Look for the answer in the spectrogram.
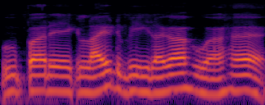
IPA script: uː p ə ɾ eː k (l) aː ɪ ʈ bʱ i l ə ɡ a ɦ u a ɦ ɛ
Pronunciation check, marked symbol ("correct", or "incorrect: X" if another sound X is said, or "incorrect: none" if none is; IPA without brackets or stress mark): correct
